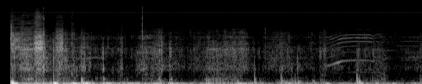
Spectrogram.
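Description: Wind buffeting the microphone, with irregular knocks and a brief high-pitched voice near the end.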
